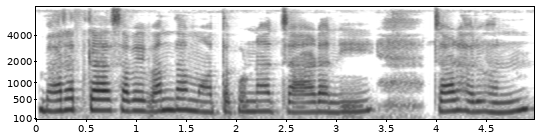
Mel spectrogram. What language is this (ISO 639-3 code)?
nep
